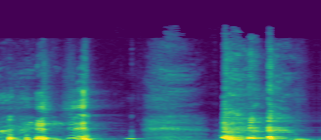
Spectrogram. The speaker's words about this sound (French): Ah, c'est bon, t'as fini de tousser ? Je t'en prie, excuse-moi.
